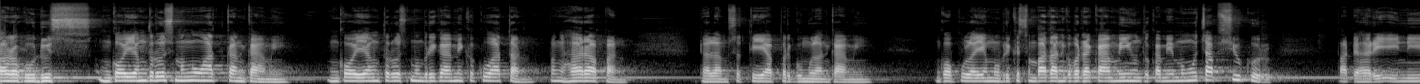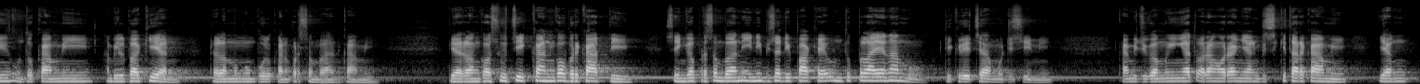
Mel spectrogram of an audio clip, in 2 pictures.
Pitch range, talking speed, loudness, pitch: 135-170 Hz, 135 wpm, -17 LUFS, 155 Hz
